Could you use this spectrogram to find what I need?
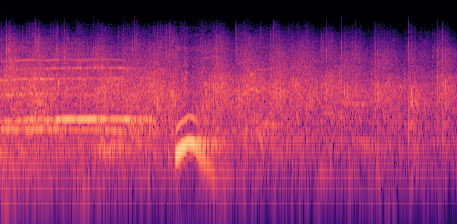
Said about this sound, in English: Y'all, somebody clap. Just clap.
